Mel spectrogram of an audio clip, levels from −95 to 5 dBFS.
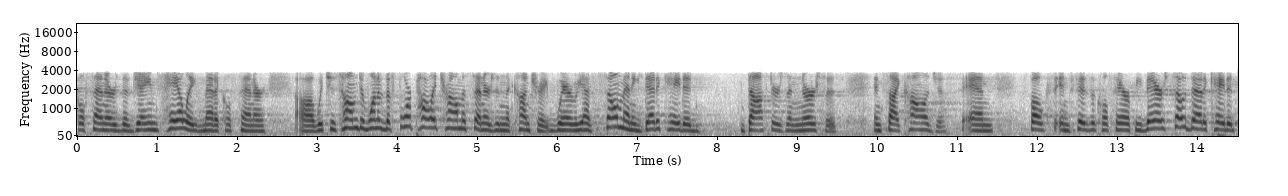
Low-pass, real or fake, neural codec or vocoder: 3.6 kHz; fake; vocoder, 44.1 kHz, 128 mel bands every 512 samples, BigVGAN v2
